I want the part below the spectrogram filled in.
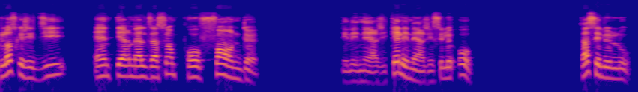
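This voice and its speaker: A man giving a lesson on word meanings, in a deliberate way that poses questions and answers them, often correcting himself mid-sentence. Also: a little high, a little mellow, no echo. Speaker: teacher of Kikongo word meanings. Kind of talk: explanatory lesson talk.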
